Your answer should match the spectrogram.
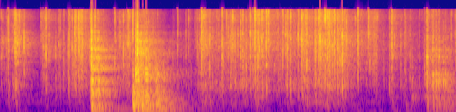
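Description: Thin clear plastic packaging bag crinkling as it is cut open with scissors and handled, loudest about half a second in, then the item is pulled out of it.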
